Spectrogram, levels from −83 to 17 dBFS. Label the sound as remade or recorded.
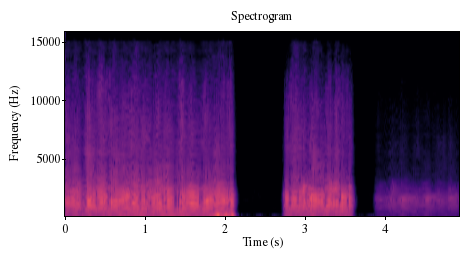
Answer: remade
